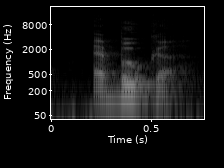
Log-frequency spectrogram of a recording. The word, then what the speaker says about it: Egbuka: We've got Amecha Ibuka. G is silent, all right?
